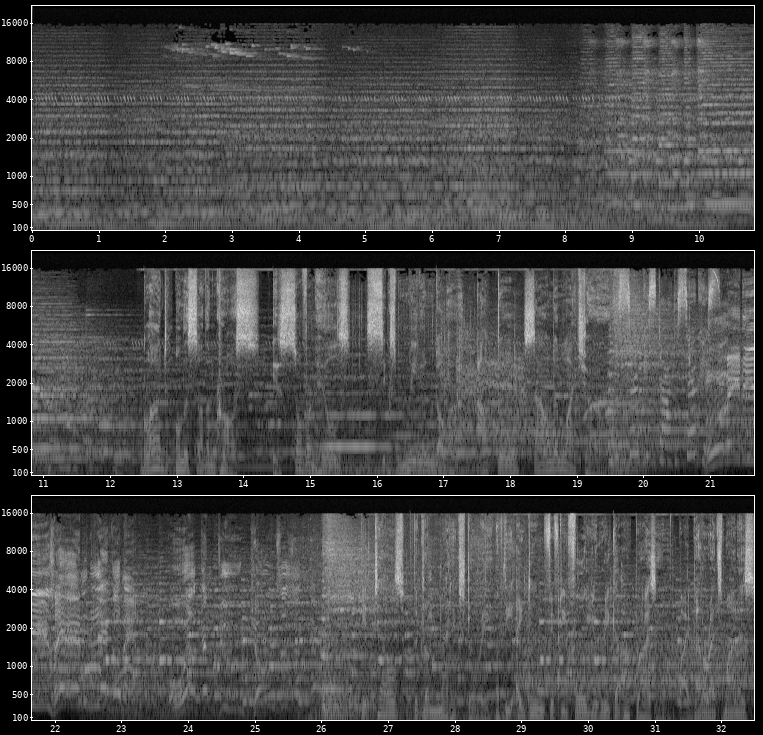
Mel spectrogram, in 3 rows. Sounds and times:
Music: 0.0s - 32.4s
Speech: 12.5s - 20.2s, 26.6s - 32.4s.

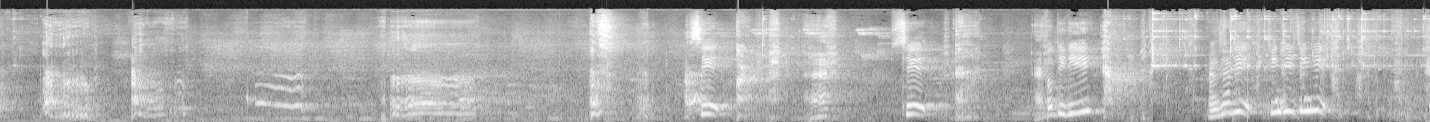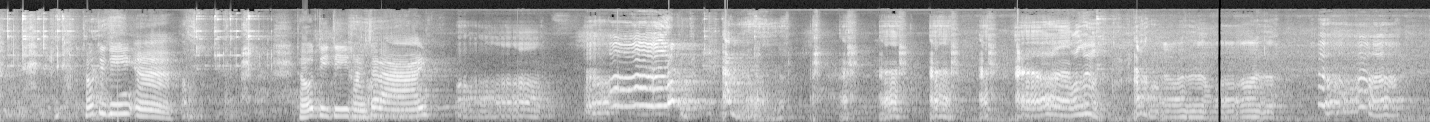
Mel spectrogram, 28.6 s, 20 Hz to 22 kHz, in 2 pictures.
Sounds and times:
Speech: 12.1s - 13.4s, 17.3s - 18.8s.

